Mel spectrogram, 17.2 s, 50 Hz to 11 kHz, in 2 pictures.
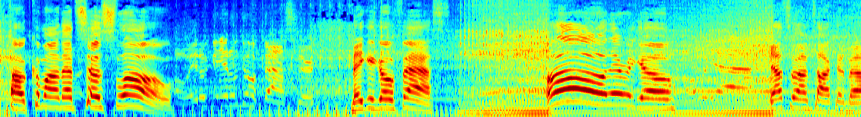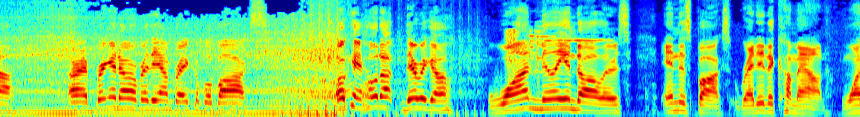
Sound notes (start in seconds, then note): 4.4 machine whirring increases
